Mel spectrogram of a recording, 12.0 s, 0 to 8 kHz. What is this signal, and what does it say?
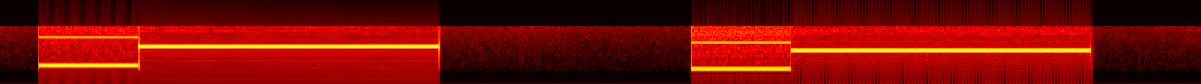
Two-tone page, heard as a one-second tone, then a three-second tone, about 670 then 1430 Hz, about 550 then 1250 Hz. It is heard from 0.4 to 10.9 s.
